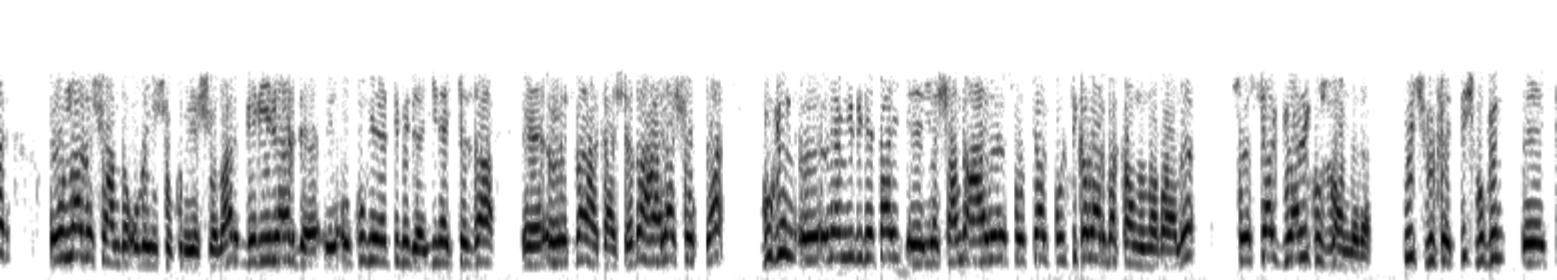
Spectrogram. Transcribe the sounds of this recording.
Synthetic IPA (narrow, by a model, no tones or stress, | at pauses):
ɾ̥ | o̞nlˠaɾd̪aʃuand̪ao̞lˠajɯnt͡ʃʰo̞kʰunujaʃɯjo̞lˠaɾve̞ɾijlʲæɾd̪ɛo̞kʰulˠjenet̪ʰimid̪ɛjinɛcʰezaː | ø̞ːɾɛt̪mænaɾkʰad̪aʃlˠaɾɯd̪aɦaːlʲaːt͡ʃʰo̞k̚t̪a | buɟynɛːø̞næmlʲibid̪e̞t̪ʰajːaʃand̪ɯaːilʲɛvɛso̞sjalʲpʰolʲit̪ʰikalˠaɾbakʰanlˠɯːnabaːlˠɯ | so̞sjalʲɟyvænlʲicuzmanlˠaɾɯ | yt͡ʃmyfɛt̪ʰːiʃbuɟʲynːs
